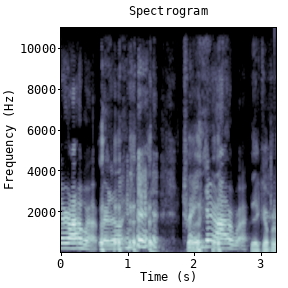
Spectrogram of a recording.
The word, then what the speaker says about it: Aragua: Está en Raragua. Ah, Tren de Aragua, perdón.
